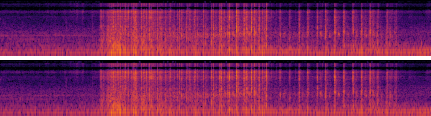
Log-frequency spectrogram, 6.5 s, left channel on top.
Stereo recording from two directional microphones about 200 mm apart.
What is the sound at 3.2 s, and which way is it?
Bird, 5° right (ahead or behind).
